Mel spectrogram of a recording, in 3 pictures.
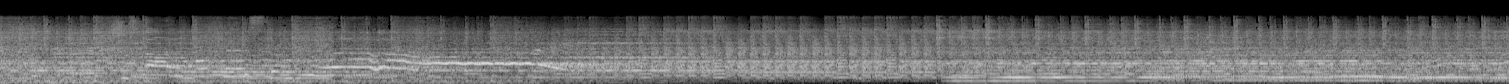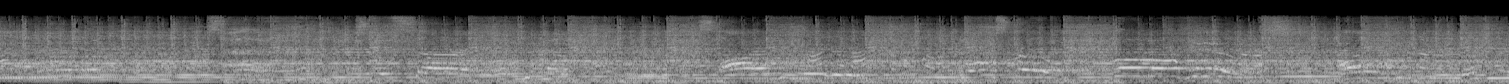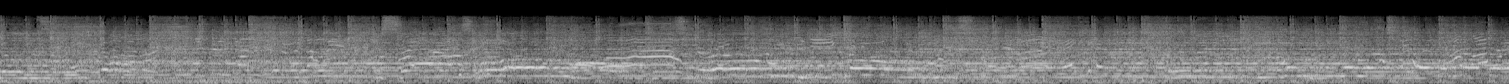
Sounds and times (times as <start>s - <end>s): Music: 0.0s - 45.2s.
